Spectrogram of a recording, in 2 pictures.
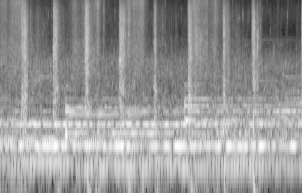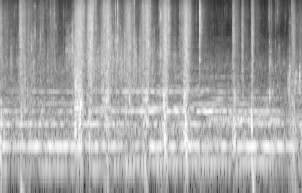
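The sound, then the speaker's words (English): River water in the woods rushes and gurgles continuously, with irregular splashy bursts over a steady low rumble, holding an even moderate loudness throughout. “It's coming from deeper in the woods. A river?”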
